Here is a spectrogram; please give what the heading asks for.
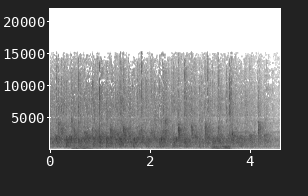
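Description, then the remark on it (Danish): A crowd at an annual general meeting claps steadily for several seconds to accept the board's report, a dense, even patter of many hands that eases off toward the end, with a couple of brief voice murmurs underneath. “Hvis nu forsamlingen klapper, så har vi taget bestyrelsesberetning til efterretning.”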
